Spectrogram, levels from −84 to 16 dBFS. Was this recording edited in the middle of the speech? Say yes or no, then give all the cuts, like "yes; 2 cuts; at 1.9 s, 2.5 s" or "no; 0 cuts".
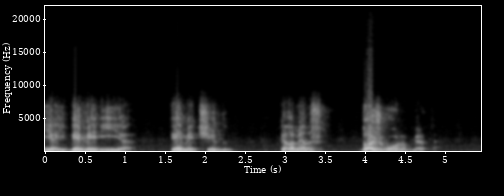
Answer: no; 0 cuts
